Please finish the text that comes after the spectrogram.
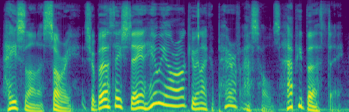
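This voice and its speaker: A man's voice: a little high, huge pitch swings, fast talker, voice pushed up, heavily acted. A man reading a game's dialogue aloud and voicing a firm, outspoken mother in a raised voice. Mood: apologetic. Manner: sharp, insistent.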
